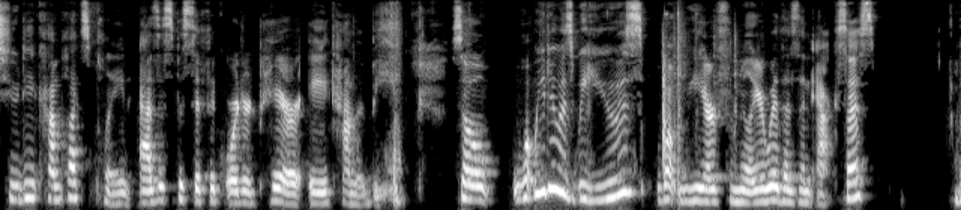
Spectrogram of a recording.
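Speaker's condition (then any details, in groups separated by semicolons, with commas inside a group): No condition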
